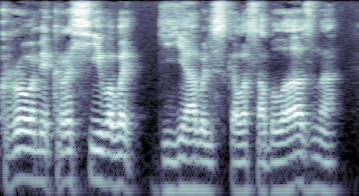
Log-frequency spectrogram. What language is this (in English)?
Russian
